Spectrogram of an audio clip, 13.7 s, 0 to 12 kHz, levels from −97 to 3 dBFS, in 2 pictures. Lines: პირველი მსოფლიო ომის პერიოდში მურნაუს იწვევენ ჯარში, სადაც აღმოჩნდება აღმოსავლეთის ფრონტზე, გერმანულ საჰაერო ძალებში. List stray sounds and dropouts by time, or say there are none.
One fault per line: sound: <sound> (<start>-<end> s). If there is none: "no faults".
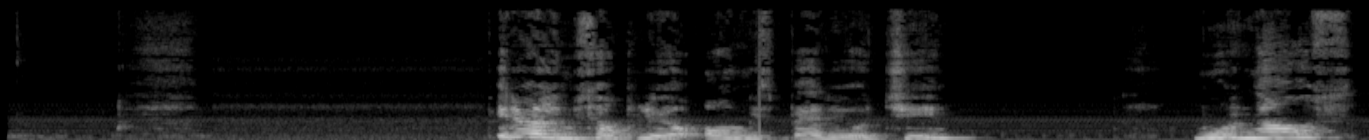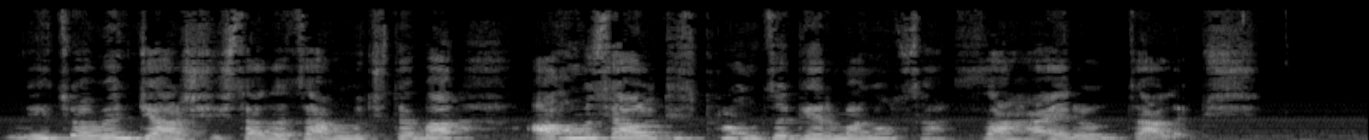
no faults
